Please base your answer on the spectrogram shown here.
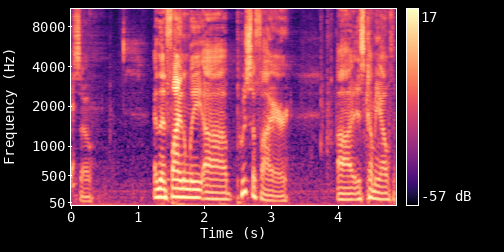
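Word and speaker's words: Puscifer: So, and then finally, uh, Pusifier, uh, is coming out with a new album sometime winter 2025. Uh, Pacifier is or Pusifer, I should say, is is how you pronounce it.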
